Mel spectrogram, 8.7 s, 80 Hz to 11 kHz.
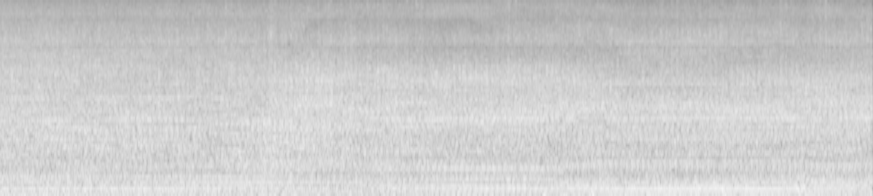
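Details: Branson 3520h tractor diesel after valve cover removal and valve adjustment for tapping: steady idle with even low rumble, no slapping or tapping from the valvetrain; repair fixed it; normal idle.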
